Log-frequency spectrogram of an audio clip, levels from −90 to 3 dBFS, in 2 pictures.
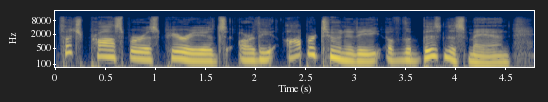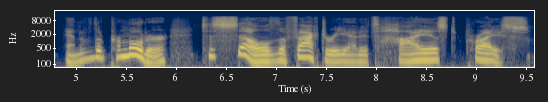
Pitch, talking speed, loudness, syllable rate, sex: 160 Hz, 140 wpm, -17 LUFS, 4.5 syllables/s, male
